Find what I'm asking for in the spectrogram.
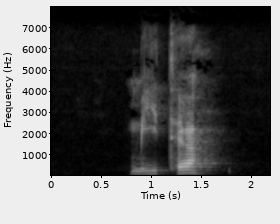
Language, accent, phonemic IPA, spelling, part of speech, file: German, Austria, /ˈmiːtɐ/, Mieter, noun, De-at-Mieter.ogg
- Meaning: 1. renter 2. tenant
